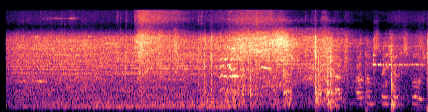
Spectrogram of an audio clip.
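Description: A London single-deck bus idling at a stand, a steady low hum, with a long hiss building about a third of the way in. Near the end come footsteps and knocks as someone steps aboard, and a voice.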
